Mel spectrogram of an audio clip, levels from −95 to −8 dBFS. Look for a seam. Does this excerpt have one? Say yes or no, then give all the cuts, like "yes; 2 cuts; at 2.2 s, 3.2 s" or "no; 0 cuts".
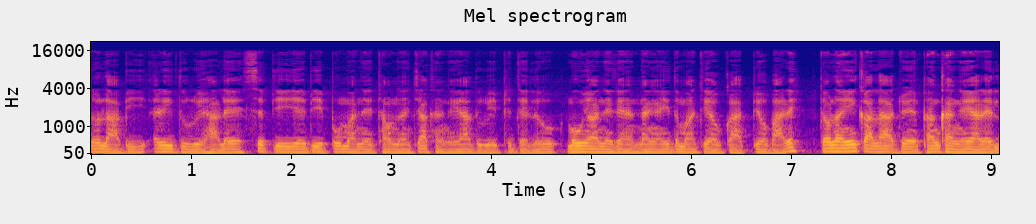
yes; 2 cuts; at 4.7 s, 7.2 s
